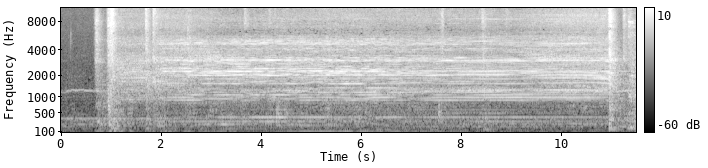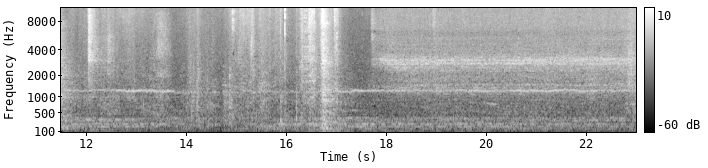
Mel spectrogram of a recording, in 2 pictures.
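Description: A hydraulic elevator's pump unit runs steadily for about ten seconds as the car travels, then stops with a thump. Then a manual swing landing door is unlatched and pulled open by its handle, with several clicks and clunks.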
